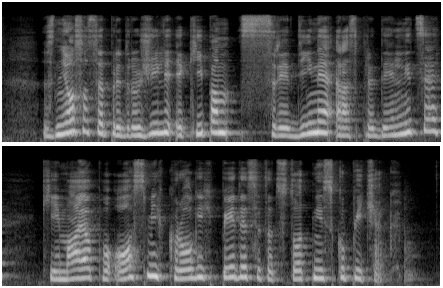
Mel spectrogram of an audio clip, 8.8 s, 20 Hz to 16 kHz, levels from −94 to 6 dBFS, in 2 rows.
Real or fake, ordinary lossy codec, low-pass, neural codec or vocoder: fake; none; 10.8 kHz; vocoder, 24 kHz, 100 mel bands, Vocos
